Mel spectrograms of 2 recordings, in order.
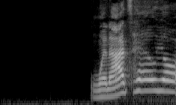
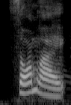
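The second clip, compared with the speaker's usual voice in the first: normal talking voice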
